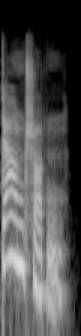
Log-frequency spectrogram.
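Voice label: "downtrodden", British English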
